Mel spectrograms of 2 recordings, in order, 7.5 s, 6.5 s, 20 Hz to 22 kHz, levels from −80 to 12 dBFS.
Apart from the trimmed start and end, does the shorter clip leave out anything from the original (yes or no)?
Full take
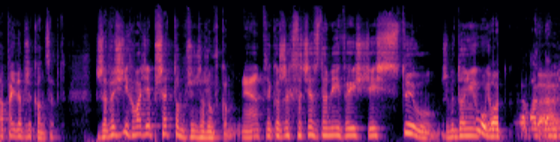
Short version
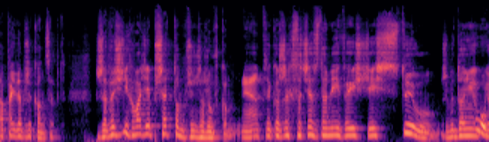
no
